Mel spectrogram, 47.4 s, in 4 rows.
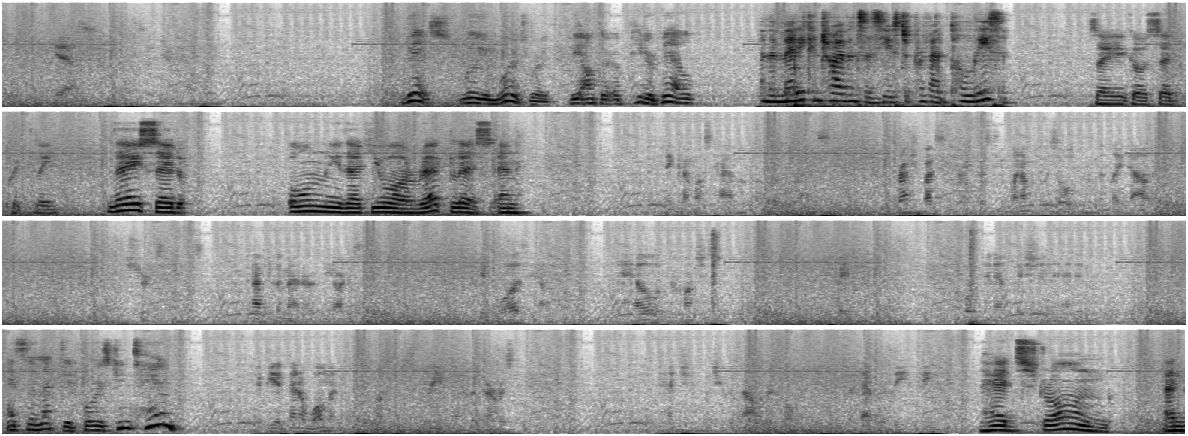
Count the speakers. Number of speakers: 4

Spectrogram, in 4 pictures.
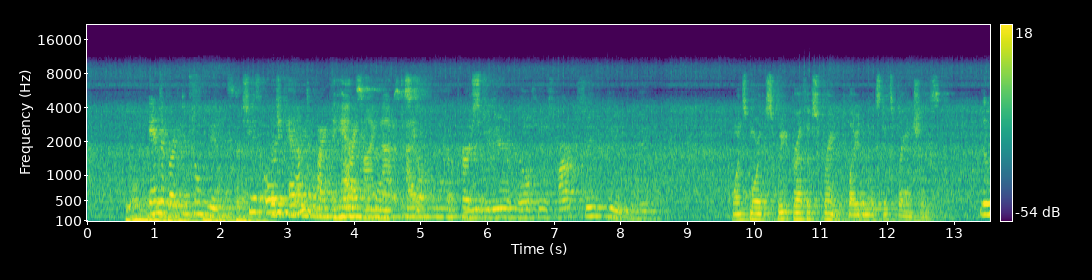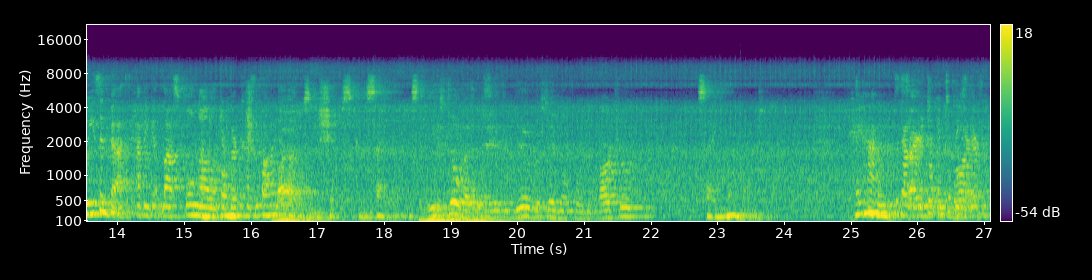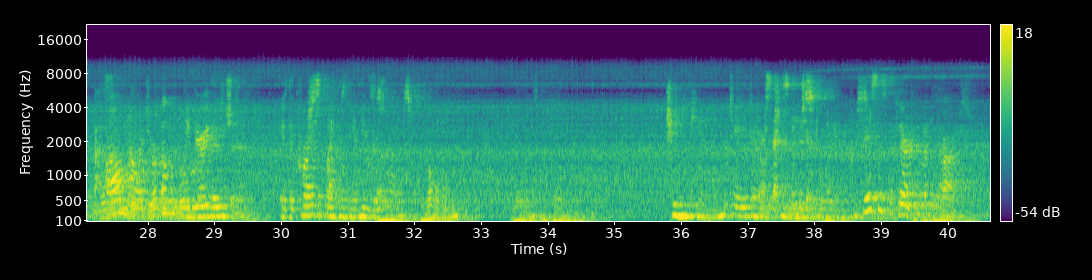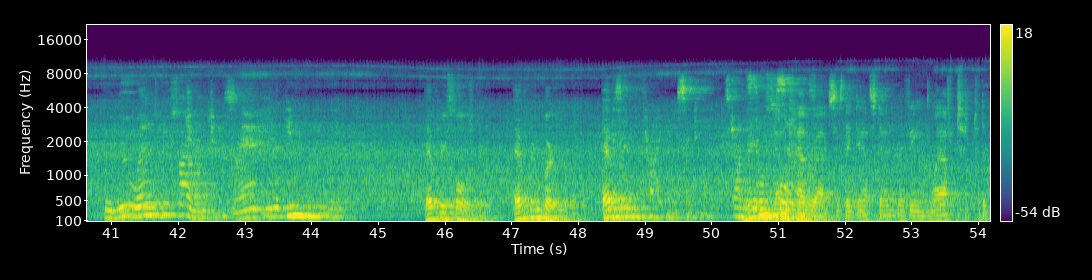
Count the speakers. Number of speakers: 8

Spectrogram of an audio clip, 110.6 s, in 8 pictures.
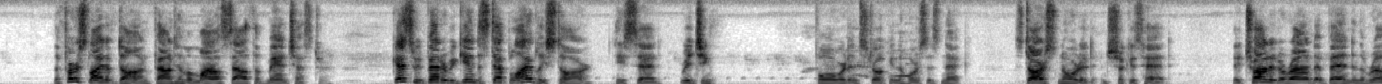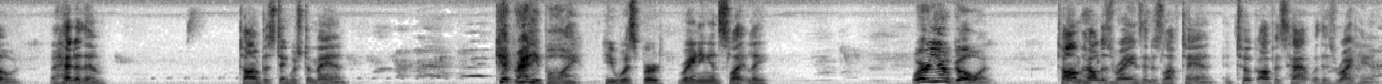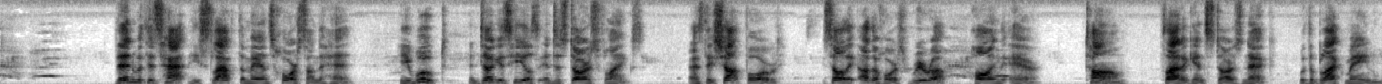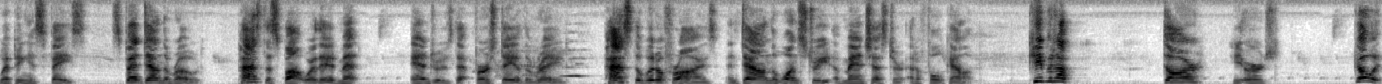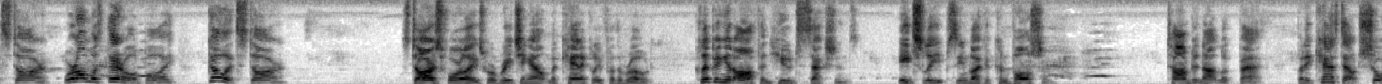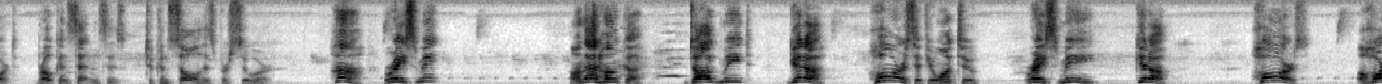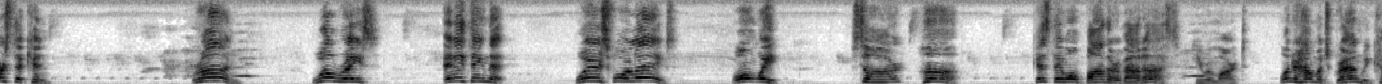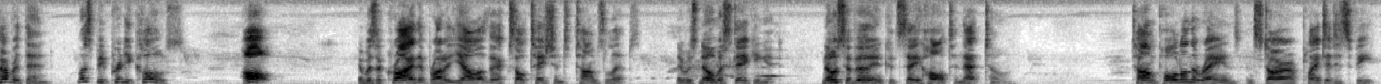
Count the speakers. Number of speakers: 1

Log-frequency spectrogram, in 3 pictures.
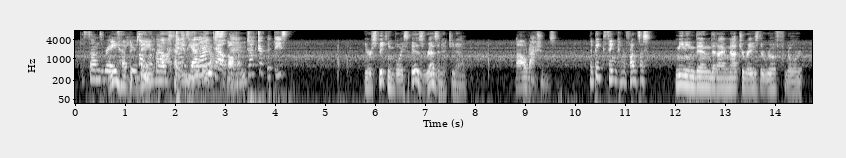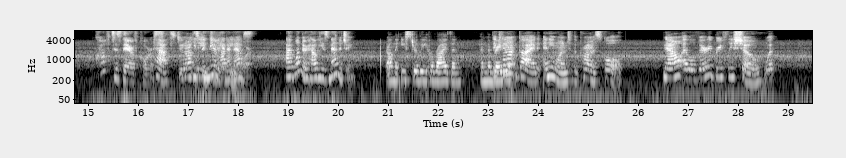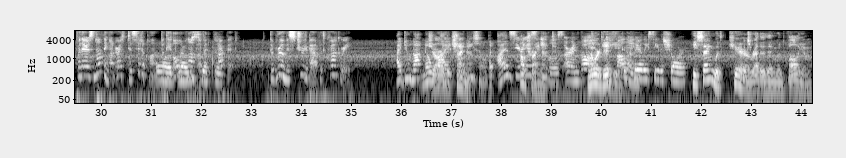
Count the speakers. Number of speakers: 5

